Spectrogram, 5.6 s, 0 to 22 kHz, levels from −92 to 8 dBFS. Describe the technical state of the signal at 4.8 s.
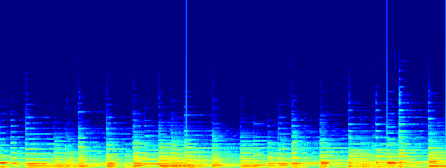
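At 4.84 s the music drops out for about 7 ms: a gap between chunks. The audio appears to arrive in 2.5 s blocks, and here silence sits at the join between two of them, so playback resumes exactly where it stopped, with nothing missing, but briefly interrupted. It is heard as a tiny hole or dip in the sound. On a waveform it shows as a flat near-silent notch with abrupt edges, and on a spectrogram as a thin vertical blank stripe bordered by broadband transient lines.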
